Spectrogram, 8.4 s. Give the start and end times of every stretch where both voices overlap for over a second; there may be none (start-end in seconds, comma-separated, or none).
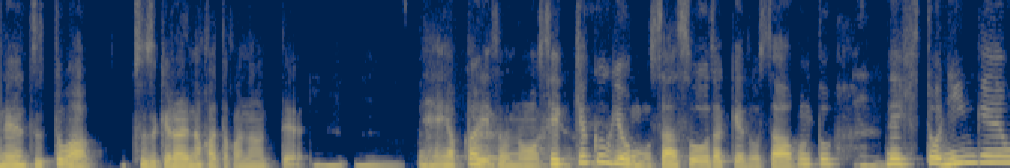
3.5-5.1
